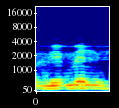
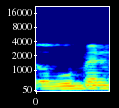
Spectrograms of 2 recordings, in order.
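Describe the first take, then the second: First: The first vowel sounds like 'ee'. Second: The first vowel sounds like 'oo'. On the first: The speaker calls it right. "Correct जो है ना उच्चारण वीमेन कहते हैं" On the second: The speaker calls it wrong. "वुमेन में बोल रहा हूँ एक्चुअली"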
